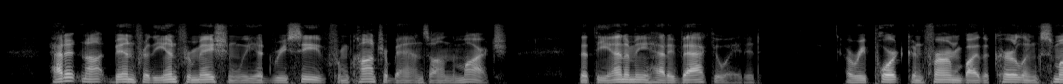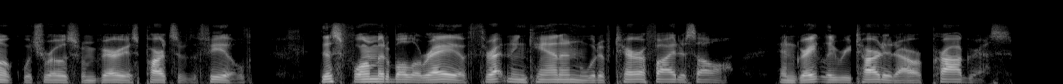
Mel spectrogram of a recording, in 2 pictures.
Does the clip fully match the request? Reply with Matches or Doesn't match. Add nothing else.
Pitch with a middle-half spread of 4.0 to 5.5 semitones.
Doesn't match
